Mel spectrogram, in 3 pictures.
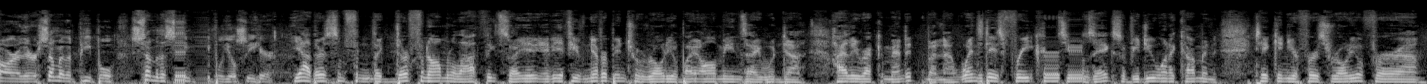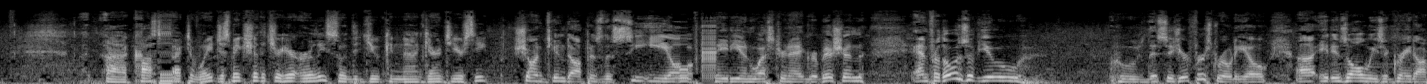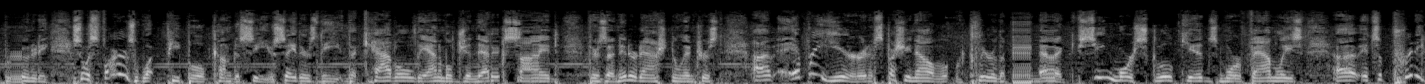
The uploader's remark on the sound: Live from the 52nd Canadian Western Agribition in Regina.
